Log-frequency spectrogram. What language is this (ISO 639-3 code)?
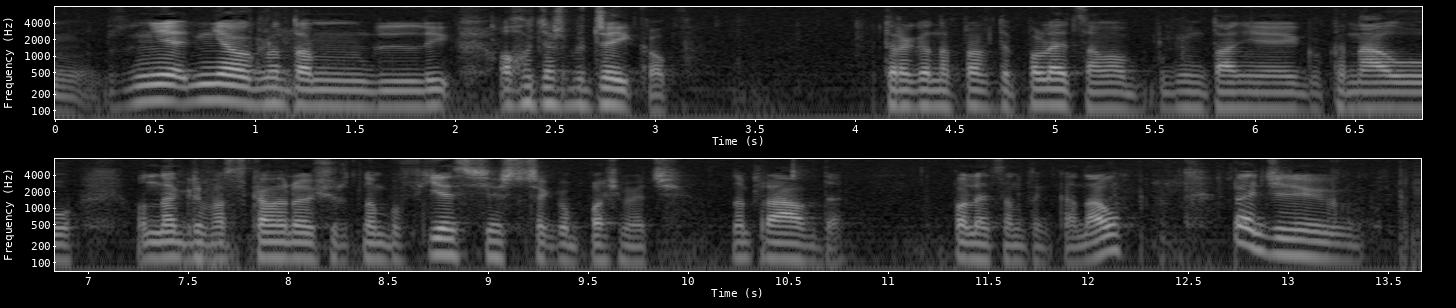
pol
